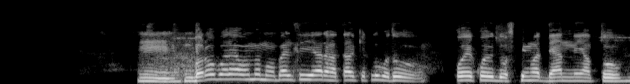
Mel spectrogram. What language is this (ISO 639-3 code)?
guj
